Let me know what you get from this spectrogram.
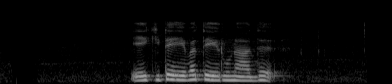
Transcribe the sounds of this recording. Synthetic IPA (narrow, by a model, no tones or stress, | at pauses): eːkiʈəeːʋat̪eːɾunaːd̪ə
